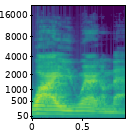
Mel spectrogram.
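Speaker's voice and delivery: half-muttered under the breath. Retelling a stranger's remark in a liquor store: imitating someone muttering under breath. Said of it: "but it under her breath, kind of, but loud enough".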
